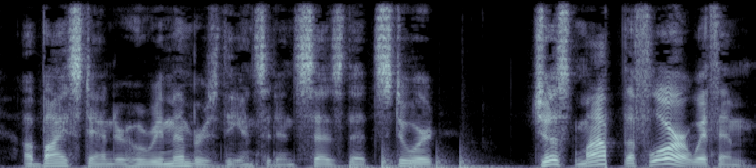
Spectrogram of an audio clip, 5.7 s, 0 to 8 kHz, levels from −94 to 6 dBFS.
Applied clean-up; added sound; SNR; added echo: none; Knock; 18 dB; none.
